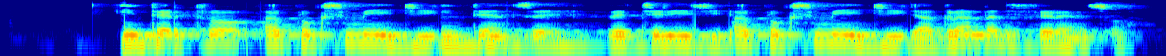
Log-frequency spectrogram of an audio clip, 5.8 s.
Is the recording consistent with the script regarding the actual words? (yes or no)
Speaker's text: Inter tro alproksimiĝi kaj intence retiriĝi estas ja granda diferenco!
no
